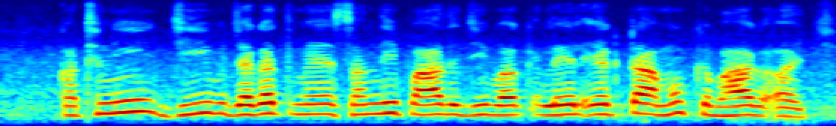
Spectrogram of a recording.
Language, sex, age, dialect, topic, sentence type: Maithili, male, 25-30, Southern/Standard, agriculture, statement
